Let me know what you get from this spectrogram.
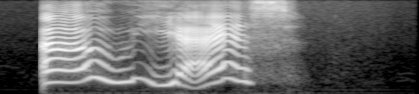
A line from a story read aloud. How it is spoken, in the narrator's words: shrieked Nanny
